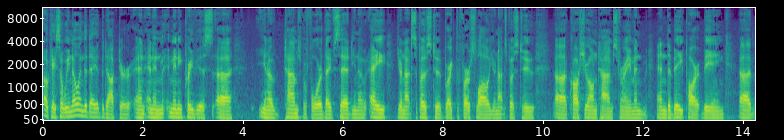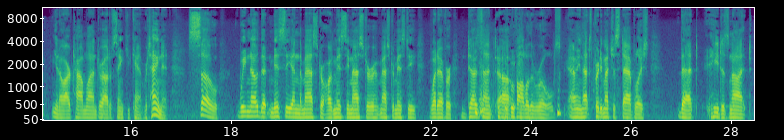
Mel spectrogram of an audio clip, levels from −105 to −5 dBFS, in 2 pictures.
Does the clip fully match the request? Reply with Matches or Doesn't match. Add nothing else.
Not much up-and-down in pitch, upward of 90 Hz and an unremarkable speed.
Matches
